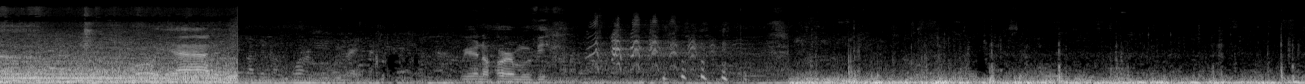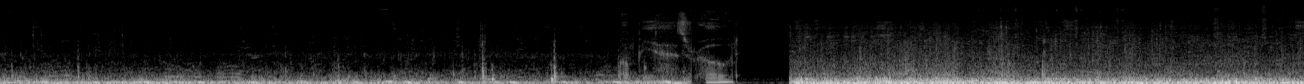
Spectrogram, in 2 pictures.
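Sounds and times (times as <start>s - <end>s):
car cabin rumble: 7.9s - 19.8s.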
